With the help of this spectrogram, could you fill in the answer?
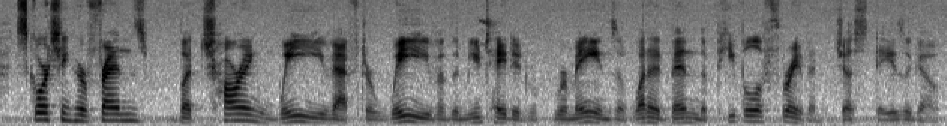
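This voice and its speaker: Guy doing dramatic fantasy narration, very expressive mid voice, little bit of background noise. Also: mid-range voice, poor audio. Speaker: host reading a story aloud.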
